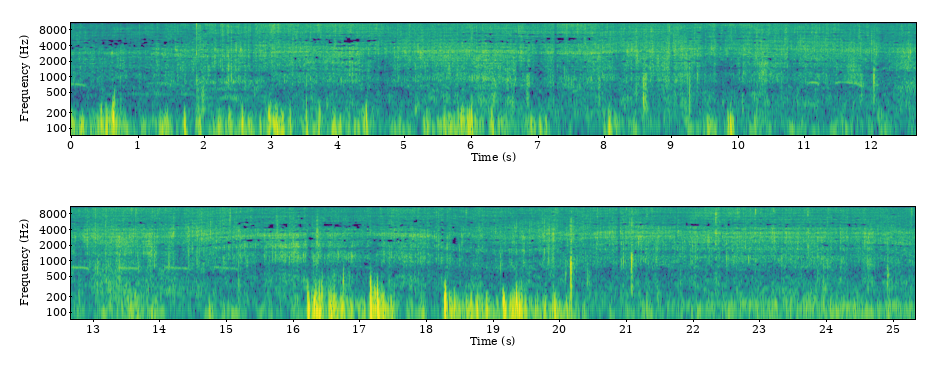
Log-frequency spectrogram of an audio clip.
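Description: Water gushes steadily from a hose pipe connected for watering a field in a Sundarbans village garden, a continuous broadband rush that runs throughout with scattered splashes and faint background voices.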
